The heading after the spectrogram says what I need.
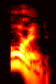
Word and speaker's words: forehead: Instead of forehead, what do you say? Horrid. Forrid. Yes. Like rhymes with horrid.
